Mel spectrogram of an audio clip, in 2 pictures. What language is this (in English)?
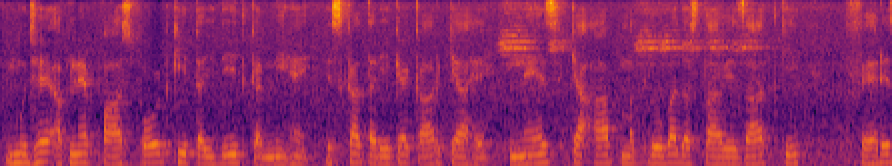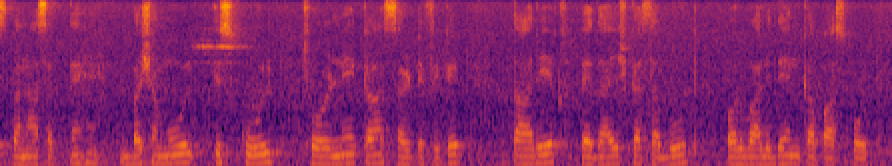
Urdu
